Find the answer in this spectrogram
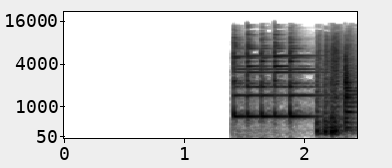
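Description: Silence, then about one and a half seconds in a logo sound effect starts abruptly: a steady pitched tone pulsing rapidly, about ten times a second.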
